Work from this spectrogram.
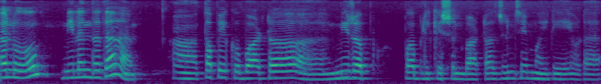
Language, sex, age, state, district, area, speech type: Nepali, female, 45-60, West Bengal, Darjeeling, rural, spontaneous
